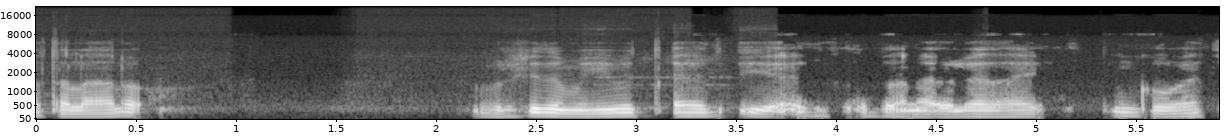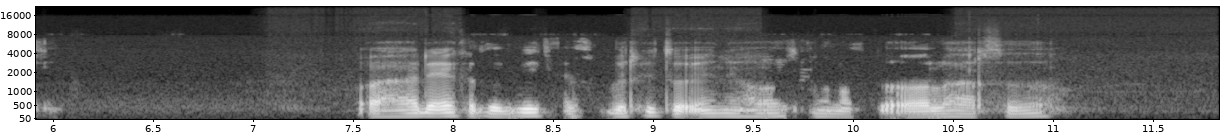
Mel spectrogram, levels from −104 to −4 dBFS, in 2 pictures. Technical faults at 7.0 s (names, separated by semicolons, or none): background gated by the echo canceller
